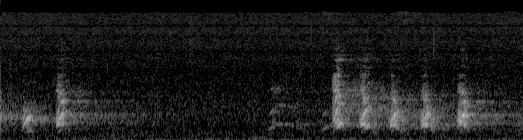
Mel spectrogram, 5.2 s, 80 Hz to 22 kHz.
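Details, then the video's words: Dogs barking at night, 8:00 pm on 5 February 2020, in Emmett, Gem County, Idaho, about 400 feet away and mostly indoors; two distant barks, a pause, then five quick barks in a row over a low background hum. "3+ Hours of Barking Dogs"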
